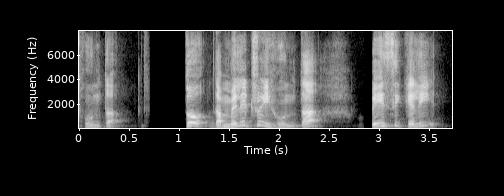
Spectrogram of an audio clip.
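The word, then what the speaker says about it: junta: Now the last time basically you had the Myanmar military ha what is known as or what is spelled as jantaa but not pronounced as jantaa pronounced as honta.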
